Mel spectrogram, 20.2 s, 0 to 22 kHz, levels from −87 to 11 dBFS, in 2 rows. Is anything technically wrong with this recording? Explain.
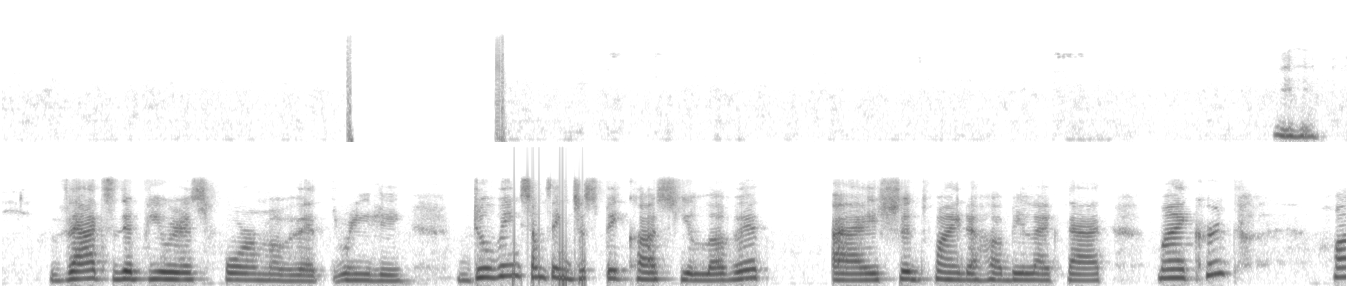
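Yes, there are three faults.

Throughout the clip the speech sounds muffled and hoarse, with a slightly robotic edge and nothing audible above about 8.7 kHz. This is plainly audible Opus voice compression. The encoder's SILK linear-prediction coder is working in wideband mode and spending too few bits on the excitation, which fits a bitrate near 12 kbps. It rebuilds the voice from a coarse model in 20 ms frames and discards the top of the spectrum.

From 2.59 to 3.76 s, a pop drops the sound into near silence for about 1.12 s. A short burst of 60 Hz mains buzz, about 35 ms long, follows, and then a second pop brings the audio back. This is a cable pulled and plugged in. The first pop is the live connection breaking. The buzz is the plug's tip touching the jack before the ground makes contact, and the last pop is the circuit closing again.

From 13.92 to 14.47 s, a gritty, tearing crackle rides on the speech and then stops. 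This is processor overload crackle. The processor kept missing its deadlines for filling each small audio buffer, which points to buffers of roughly 10 ms and a run of around thirty misses. Each missed buffer was skipped entirely, leaving a hard-edged gap. Packed together, those gaps are heard as a burst of crackle.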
